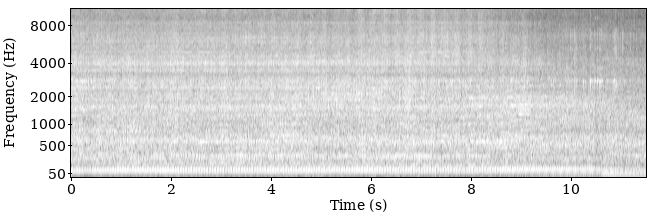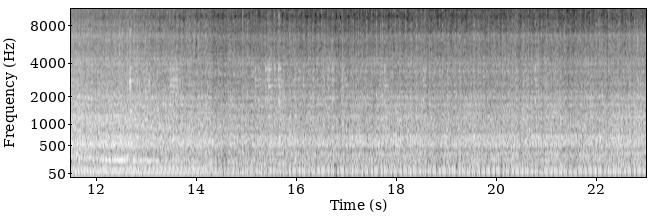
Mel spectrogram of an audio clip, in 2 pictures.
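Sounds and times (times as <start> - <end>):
sawing noise: 0.0 - 16.1
sawmill engine idling: 0.0 - 23.0.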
